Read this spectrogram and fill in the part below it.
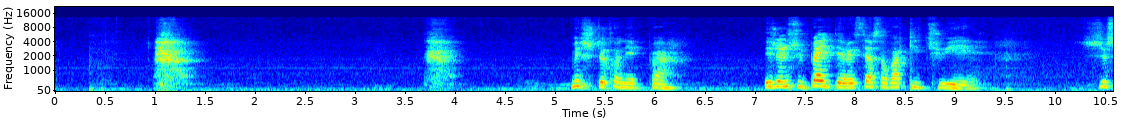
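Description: A young woman speaks mockingly nearby.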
